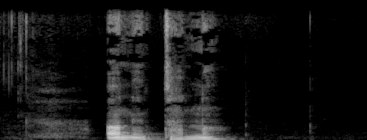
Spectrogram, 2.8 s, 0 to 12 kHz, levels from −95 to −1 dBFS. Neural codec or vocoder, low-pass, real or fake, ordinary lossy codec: none; 10.8 kHz; real; MP3, 96 kbps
